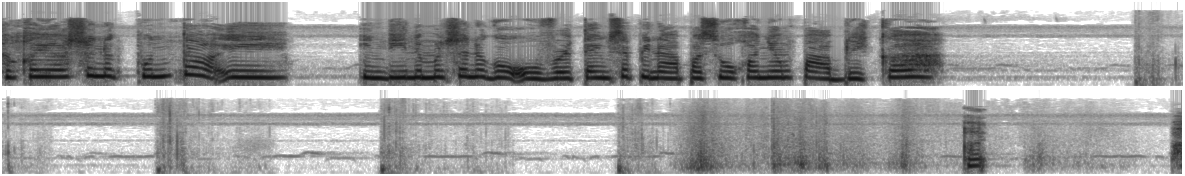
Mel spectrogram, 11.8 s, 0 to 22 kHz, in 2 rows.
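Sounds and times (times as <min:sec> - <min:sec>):
speech: 0:00.0 - 0:04.8, 0:10.7 - 0:10.9
steady chorus of night insects humming: 0:00.0 - 0:11.7
slow heavy footsteps of a man walking in the yard at night: 0:05.6 - 0:11.6.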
